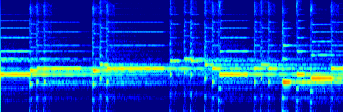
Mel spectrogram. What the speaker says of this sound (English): I just added this flute to the chorus.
